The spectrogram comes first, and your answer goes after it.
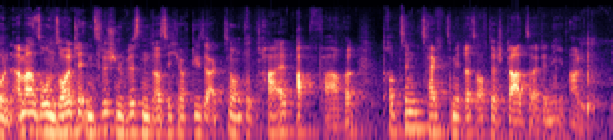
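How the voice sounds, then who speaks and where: Very fast speech runs along with fairly even intonation. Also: man, medium pitch for a man. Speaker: podcast host. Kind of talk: casual chat. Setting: office during lunch break.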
